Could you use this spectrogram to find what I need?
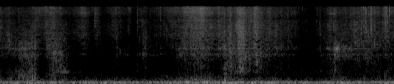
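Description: A hand rustles and scrapes through dry leaves and soil.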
